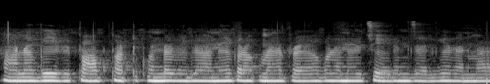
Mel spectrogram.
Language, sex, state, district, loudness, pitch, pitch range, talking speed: Telugu, female, Andhra Pradesh, Manyam, -13 LUFS, 165 Hz, 165-170 Hz, 160 wpm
